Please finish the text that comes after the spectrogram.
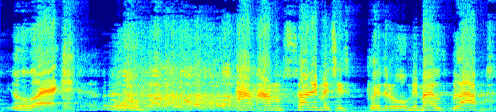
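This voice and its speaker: A man's voice: sits high, takes it slowly, a loud crowd, very noisy. An actor playing a dim but good-natured young Northern English man in a radio sitcom, muddled and stammering. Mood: sheepish, amused. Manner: gormless, stammering, confused, giggly. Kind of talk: 1960s radio sitcom acting.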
